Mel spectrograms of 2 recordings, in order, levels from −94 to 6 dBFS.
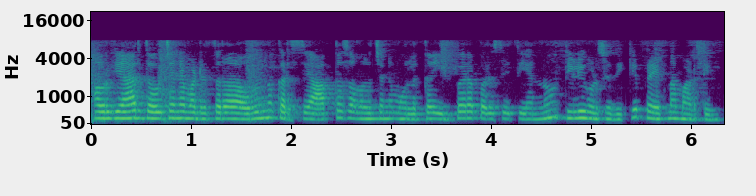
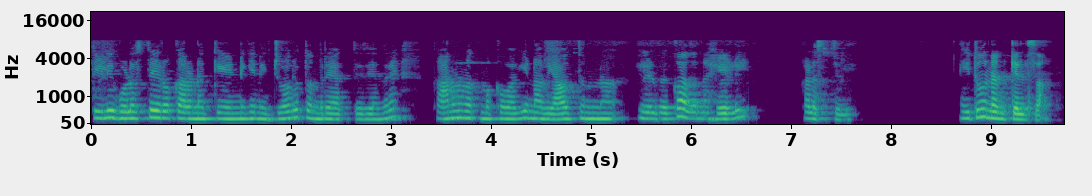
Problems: background sounds at intervals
